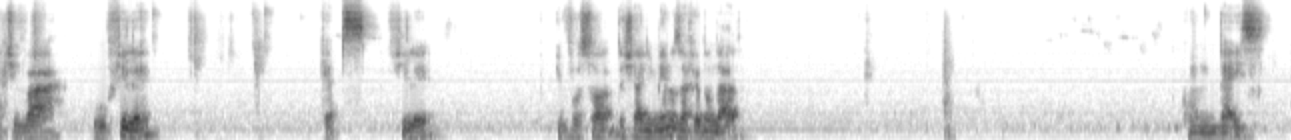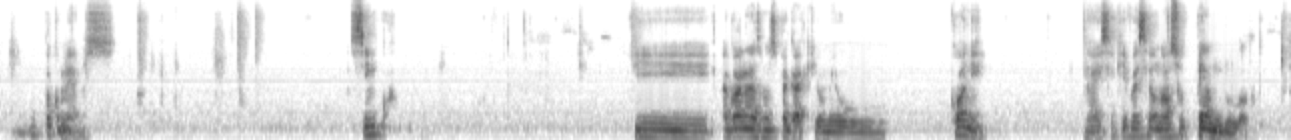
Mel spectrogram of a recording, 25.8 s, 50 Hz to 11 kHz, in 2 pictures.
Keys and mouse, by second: 3.0 click, 9.6-12.7 click, 17.7-18.6 click, 23.3 click, 25.7 shift+p.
